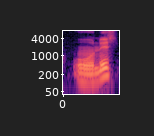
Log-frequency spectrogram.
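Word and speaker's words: honest: इसमें क्या पढ़ते हैं आप ऑनेस्ट पढ़ते हैं तो एच क्या होता है इसमें एच बताइए एच साइलेंट होता है ठीक है ए साइलेंट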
